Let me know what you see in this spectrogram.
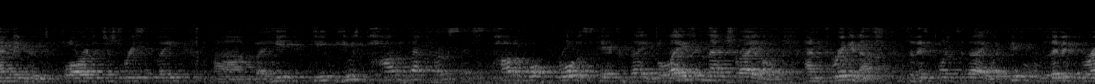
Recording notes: Apologies for the low quality of sound on this particular podcast.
